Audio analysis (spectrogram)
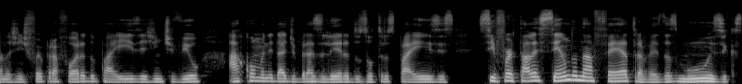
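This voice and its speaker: A man's voice at a moderate pace, with fairly even intonation and a dry, close sound with no echo. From Curitiba, southern Brazil. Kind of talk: casual chat.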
